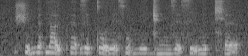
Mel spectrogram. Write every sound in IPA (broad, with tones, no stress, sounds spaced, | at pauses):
ʃ ḛ˦˨ ŋ ɛ˦ ʔ j a̰˦˨ ɪ̯ pʰ ɛ˦ ʔ z ɪ˦ ʔ t o̰˦˨ ʊ̯ l ḛ˦˨ s ũ˦˨ m e˦ d͡ʑ ũ˨ z ḛ˦˨ s ḭ˦˨ l ɪ˦ ʔ t͡ɕʰ ɛ̰˦˨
